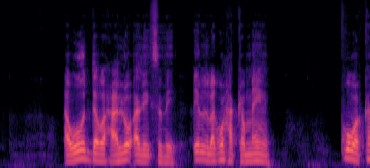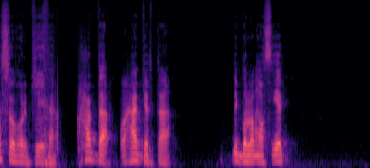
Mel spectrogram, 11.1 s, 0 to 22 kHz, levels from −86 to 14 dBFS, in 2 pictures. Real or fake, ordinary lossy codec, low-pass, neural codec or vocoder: fake; none; none; codec, 44.1 kHz, 1.7 kbps, Pupu-Codec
